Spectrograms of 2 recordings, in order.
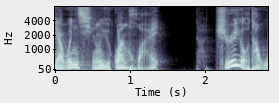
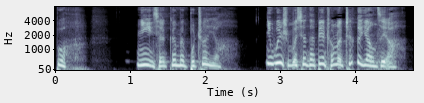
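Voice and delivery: hurt pleading; 9 semitones higher than usual. A narrator's reading. Wife pleads with cold husband.

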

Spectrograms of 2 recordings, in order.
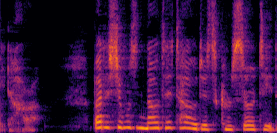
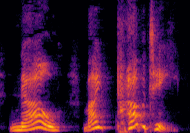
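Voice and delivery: aunt insisting; 8 dB louder than usual. Acted. Aunt insists to Uriah, loud and firm. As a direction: demand it back. Aunt demanding her property.

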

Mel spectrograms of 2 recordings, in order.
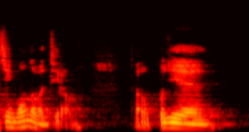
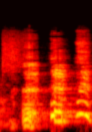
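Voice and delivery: delighted laugh; 8 dB louder than usual. Real, not acted. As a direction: burst of high laughter. Excited about Blazers rim protection. (开心大笑)

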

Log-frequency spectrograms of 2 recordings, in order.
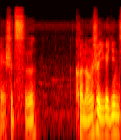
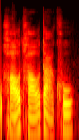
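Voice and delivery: "嚎啕大哭" slowly, every syllable equally timed; even, connected syllables; 2 semitones higher, much slower than usual. Shown as a demonstration. Teacher showing mother-tongue rhythm, "嚎啕大哭" evenly connected. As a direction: read "嚎啕大哭" evenly with no break inside. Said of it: "每个字都是匀速连贯读完".

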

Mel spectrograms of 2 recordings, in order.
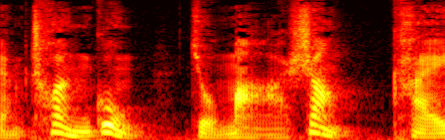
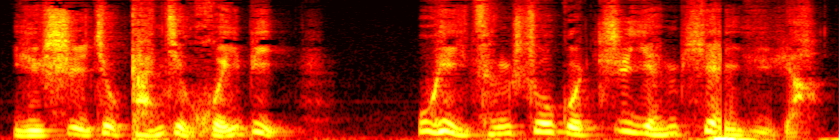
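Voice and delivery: put-on slightly higher, pleading young man before the judge; frightened accused young man; 7 semitones higher than usual. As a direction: plead timidly to the magistrate. 鄂秋隼向太守申辩. (向大人惶恐申辩的书生)

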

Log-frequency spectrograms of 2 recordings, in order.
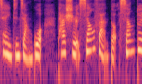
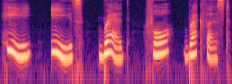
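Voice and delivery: slow, word by word, pause after each; stretched-out words with clear gaps; slow read-along; much slower than usual. Shown as a demonstration. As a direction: read slowly for learners to follow. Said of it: "跟着我慢读一遍".

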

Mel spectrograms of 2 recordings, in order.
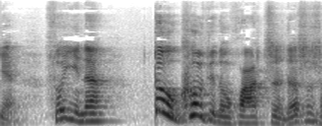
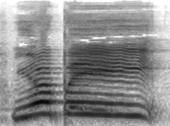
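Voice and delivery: high, loud and hugely stretched syllables; drawn-out recitation; 10 semitones higher, 6 dB louder, much slower than usual. Acted. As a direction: proclaim it slowly, holding the last word high. 薛蟠瞪眼半天才说. (高声拖长腔念酒令)

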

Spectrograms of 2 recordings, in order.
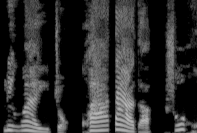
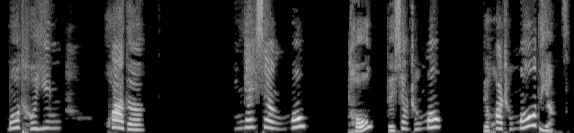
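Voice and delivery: put-on high confident child voice; 10 semitones higher, 6 dB louder than usual. Boy explaining confidently.

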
